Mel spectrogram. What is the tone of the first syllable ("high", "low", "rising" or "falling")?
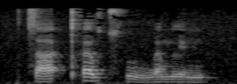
rising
